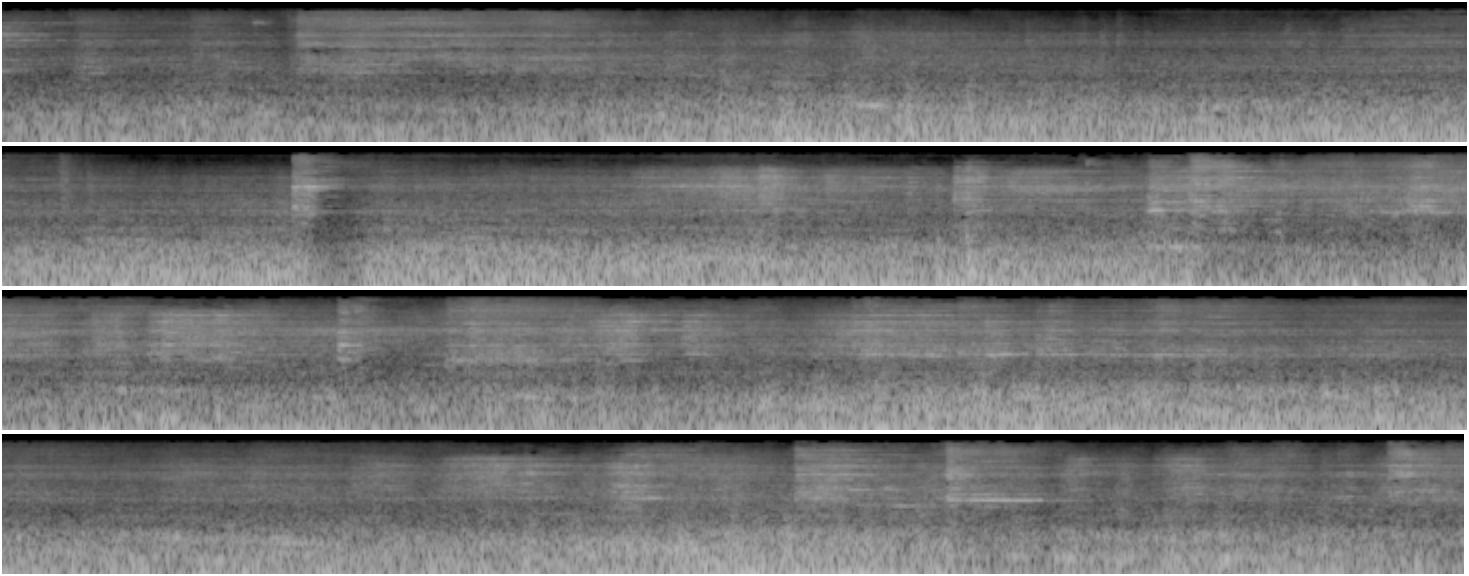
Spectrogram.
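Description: Freight train of boxcars and tank cars rolling past at slow speed: a steady low rumble of steel wheels on rail, with intermittent high-pitched wheel squeal coming and going as the cars pass.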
